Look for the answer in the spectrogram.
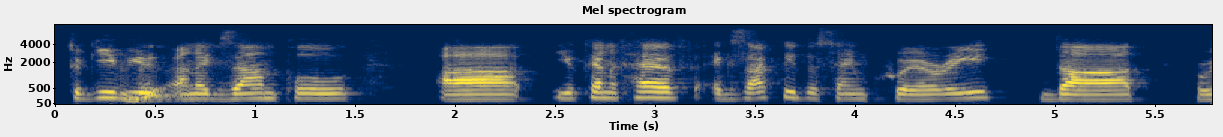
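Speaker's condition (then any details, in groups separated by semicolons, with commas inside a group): No condition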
